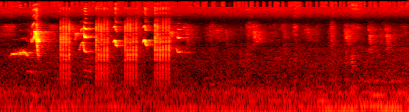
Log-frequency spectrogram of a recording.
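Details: A talking myna gives a quick run of harsh, buzzy bursts and sharp rising whistles, then softer scattered chatter over a low indoor hum.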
